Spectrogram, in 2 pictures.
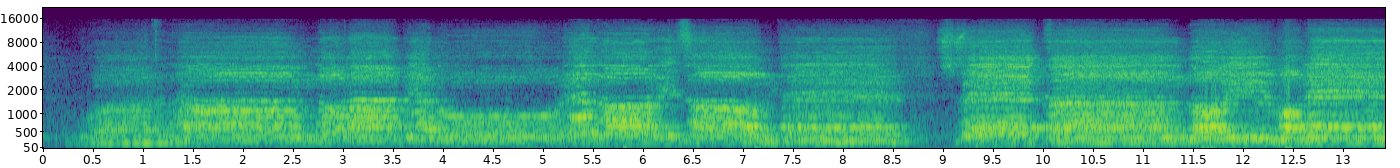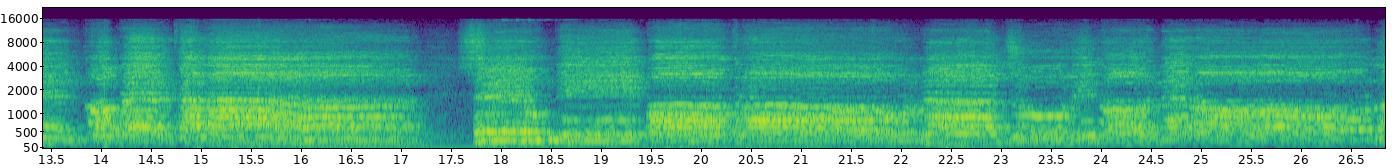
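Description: Male choir singing a solemn partisan song a cappella, in long held phrases with brief pauses for breath about nine and seventeen seconds in.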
